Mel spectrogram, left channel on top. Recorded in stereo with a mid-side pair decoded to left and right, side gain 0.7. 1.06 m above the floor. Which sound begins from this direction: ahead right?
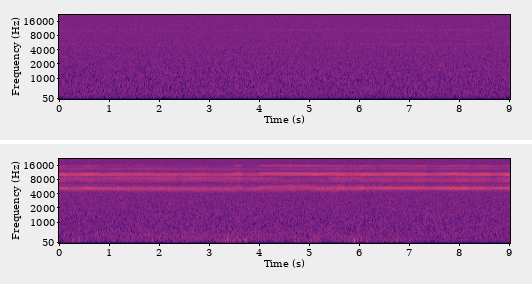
An insect, at 0.0 s.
